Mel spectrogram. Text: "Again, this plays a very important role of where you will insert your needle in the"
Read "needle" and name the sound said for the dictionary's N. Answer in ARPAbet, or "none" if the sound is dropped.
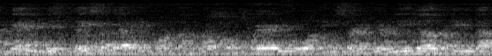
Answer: L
